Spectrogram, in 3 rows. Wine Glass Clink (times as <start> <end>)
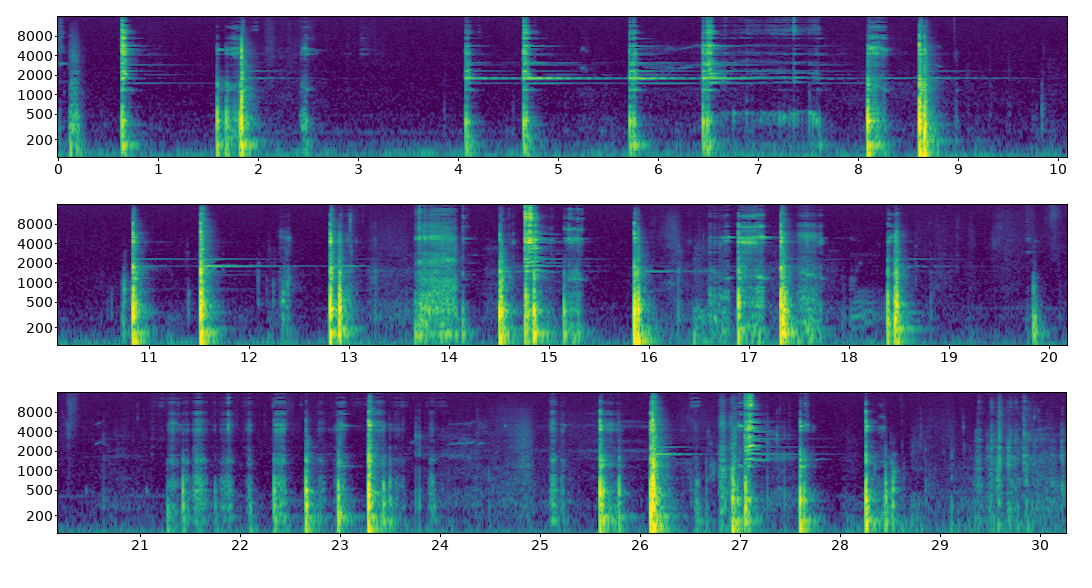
4.1 9.4, 10.9 13.1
